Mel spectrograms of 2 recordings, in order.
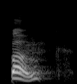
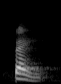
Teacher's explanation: plural bake Boke bake lots of nouns formed the plural by taking a vowel sound like this which is a back vowel Boke and turning it into a front vowel bake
